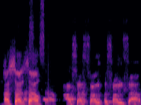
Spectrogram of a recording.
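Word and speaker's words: Assunção: I can never pronounce his name. Ola, say his last name. Hassan Sao, that's the one.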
